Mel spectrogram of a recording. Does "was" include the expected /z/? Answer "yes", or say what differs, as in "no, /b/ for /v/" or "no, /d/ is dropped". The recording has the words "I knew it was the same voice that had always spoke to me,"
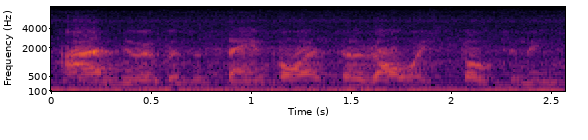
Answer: yes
